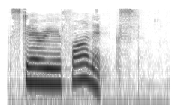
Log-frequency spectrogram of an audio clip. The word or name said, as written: stereophonics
